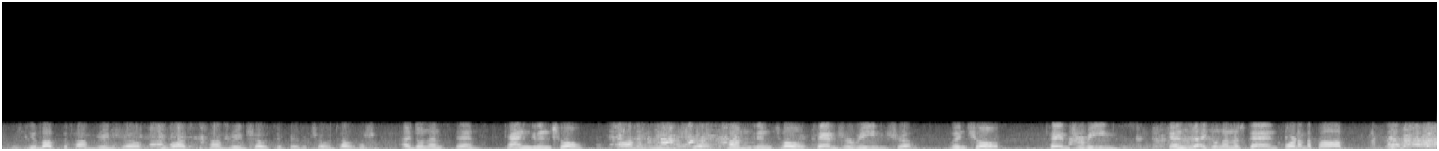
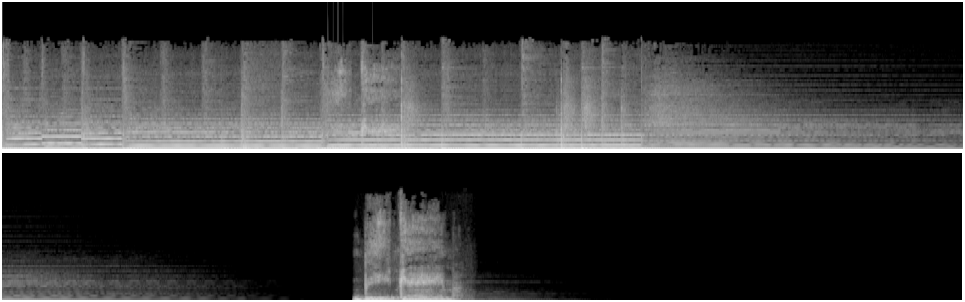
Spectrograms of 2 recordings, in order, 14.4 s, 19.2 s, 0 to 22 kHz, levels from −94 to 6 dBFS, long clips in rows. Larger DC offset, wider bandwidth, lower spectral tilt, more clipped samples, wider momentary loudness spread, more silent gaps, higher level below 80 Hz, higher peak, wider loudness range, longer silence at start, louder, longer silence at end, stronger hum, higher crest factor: neither; second, 4 kHz vs 16 kHz; first, -10 dB/octave vs -5.5 dB/octave; neither; second, 9 LU vs 14 LU; second, none vs 12.66-13.00 s; second, -42 dBFS vs -22 dBFS; about the same, 0 dBFS vs 0 dBFS; second, 4 LU vs 16 LU; about the same, 0 s vs 0 s; about the same, -15 LUFS vs -14 LUFS; second, 0 s vs 5 s; neither; about the same, 16 dB vs 14 dB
